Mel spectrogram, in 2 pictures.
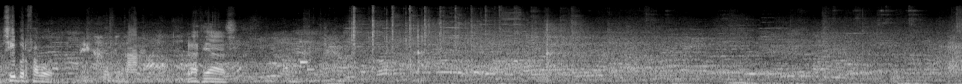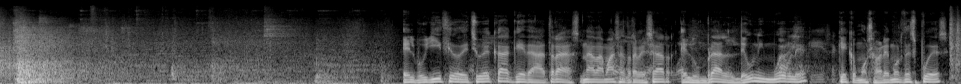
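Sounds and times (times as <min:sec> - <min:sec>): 
indistinct voices: 0:00.0 - 0:19.2
speech: 0:00.1 - 0:03.2, 0:13.7 - 0:19.2
heavy building door thud: 0:09.7 - 0:10.4.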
